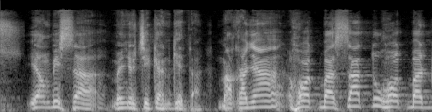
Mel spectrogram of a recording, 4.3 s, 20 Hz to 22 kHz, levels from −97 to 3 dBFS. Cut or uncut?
uncut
